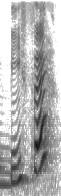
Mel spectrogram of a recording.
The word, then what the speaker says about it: bife: Mas, por ele estar no final da palavra, ele fica com o som de I. Então, fiquem bastante ligados nisso aí. A gente... escreve bife e fala bife.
